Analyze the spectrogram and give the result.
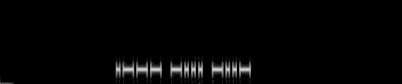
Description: Morse code, heard as a keyed tone, about 36 wpm, 700 Hz. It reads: JBX
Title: USA Call Sign Postfixes - 3 Letters 35wpm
